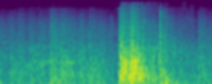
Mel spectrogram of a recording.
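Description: Sudden burst of rapid gunfire from a World War I-era machine gun on the Western Front in the strategy game Total War: Great War mod, loud and dense for about a second, then trailing off into lingering echoes.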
